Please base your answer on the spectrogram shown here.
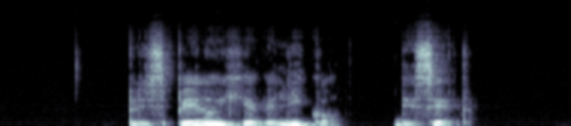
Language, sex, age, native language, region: Slovenian, male, 50-59, Slovenian, Gorica region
